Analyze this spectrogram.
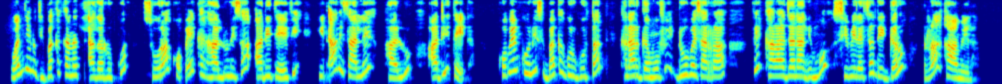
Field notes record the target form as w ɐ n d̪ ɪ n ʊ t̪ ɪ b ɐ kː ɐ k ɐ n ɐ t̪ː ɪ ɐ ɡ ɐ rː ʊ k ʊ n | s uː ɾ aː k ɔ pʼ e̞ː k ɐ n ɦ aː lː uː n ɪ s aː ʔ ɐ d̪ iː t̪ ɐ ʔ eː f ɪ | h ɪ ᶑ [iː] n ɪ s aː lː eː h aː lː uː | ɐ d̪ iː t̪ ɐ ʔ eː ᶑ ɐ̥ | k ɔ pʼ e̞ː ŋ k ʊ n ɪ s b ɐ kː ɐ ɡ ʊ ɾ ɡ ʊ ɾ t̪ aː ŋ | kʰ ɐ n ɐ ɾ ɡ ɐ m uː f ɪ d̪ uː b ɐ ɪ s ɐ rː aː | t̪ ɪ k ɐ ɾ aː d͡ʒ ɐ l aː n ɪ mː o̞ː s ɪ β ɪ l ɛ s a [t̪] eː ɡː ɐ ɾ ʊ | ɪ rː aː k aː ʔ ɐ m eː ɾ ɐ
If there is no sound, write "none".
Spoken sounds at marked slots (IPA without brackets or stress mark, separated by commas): aː, d̪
